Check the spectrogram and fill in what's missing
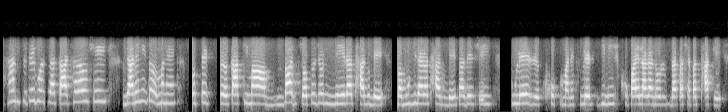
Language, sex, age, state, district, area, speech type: Bengali, female, 45-60, West Bengal, Purulia, urban, conversation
